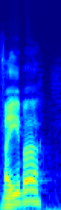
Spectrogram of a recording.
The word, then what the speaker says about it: Weber: the last person we'll talk about is Max Weber it looks like Weber but it's pronounced with a weber also born in Prussia in this case to a wealthy and prominent family Weber his father was heavily engaged in politics and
